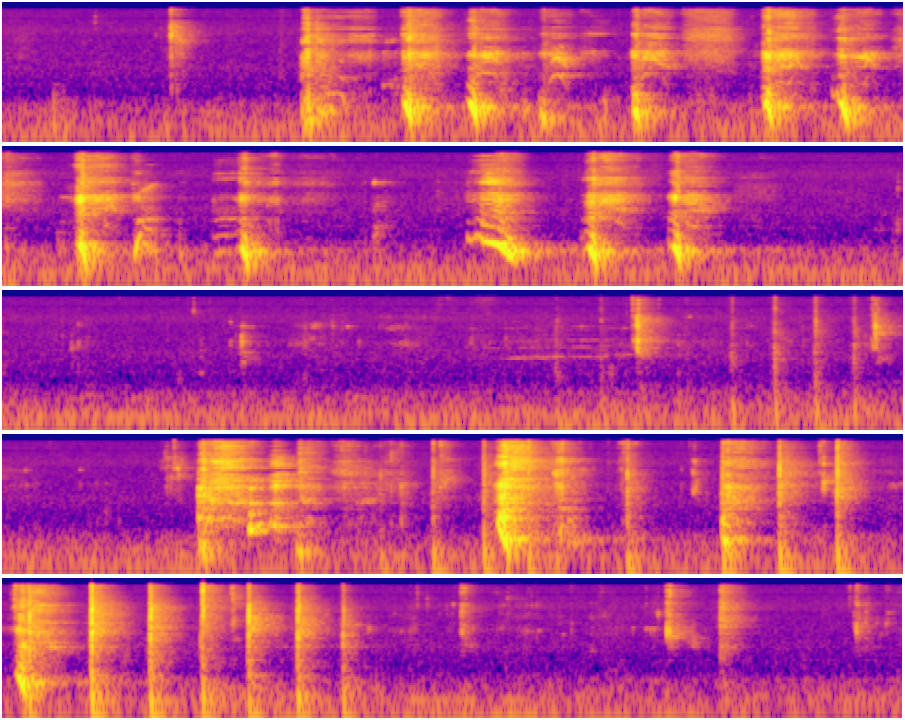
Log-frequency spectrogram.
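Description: A man coughing after choking on watermelon: a run of short, sharp coughs about twice a second, a pause, then a second bout of coughing.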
